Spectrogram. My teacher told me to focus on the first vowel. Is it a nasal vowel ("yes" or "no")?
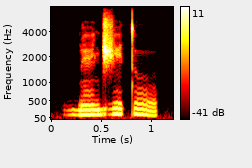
yes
